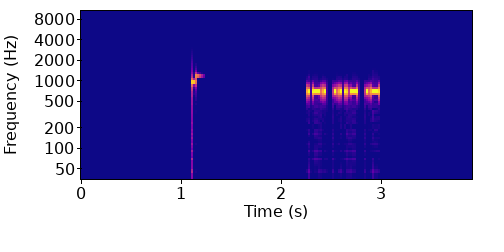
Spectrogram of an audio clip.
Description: Morse code, heard as a keyed tone, about 46 wpm, 700 Hz. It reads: RVA
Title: USA Call Sign Postfixes - 3 Letters 45wpm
